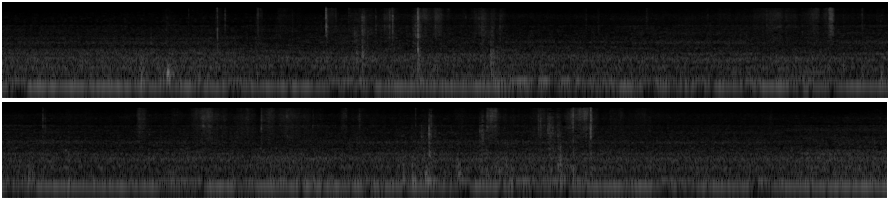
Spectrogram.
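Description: Wind-driven snow patters and ticks against the windshield.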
